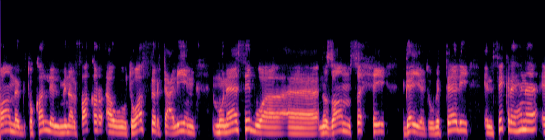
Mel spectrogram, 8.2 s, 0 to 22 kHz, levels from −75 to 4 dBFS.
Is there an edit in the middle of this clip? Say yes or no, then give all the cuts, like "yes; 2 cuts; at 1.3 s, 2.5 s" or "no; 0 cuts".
no; 0 cuts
